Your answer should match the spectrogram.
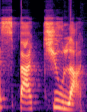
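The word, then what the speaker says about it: spatula: स्पैच्यूला, उच्चारण है स्पैच्यूला, च स्पैच्यूला।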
